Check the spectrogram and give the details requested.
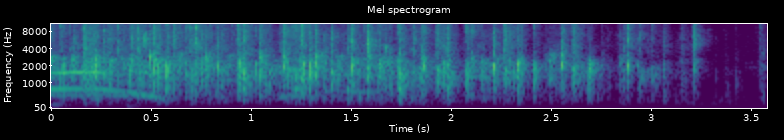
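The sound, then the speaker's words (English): An audience breaks into dense, steady applause for a band of four musicians on drums, double bass and guitar, many hands clapping at once with a faint whistle or cheer early on, then thinning and tapering off toward the end. “But, but why don't we give up for Mr. Andy Ball on the drums, sur la batterie.”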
